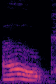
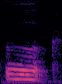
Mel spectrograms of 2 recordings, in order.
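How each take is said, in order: First: Oak with a long O like boat, as the tempting wrong reading; wrong long O demo. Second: Ook with the short oo of book, the correct vowel; right short oo sound. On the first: Teacher showing kids the wrong long O reading of look. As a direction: sound out Oak with the long O vowel. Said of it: "I could say it's gonna say the O sound". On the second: Teacher showing kids the real vowel sound in look. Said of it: "It's got look". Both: Shown as a demonstration.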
